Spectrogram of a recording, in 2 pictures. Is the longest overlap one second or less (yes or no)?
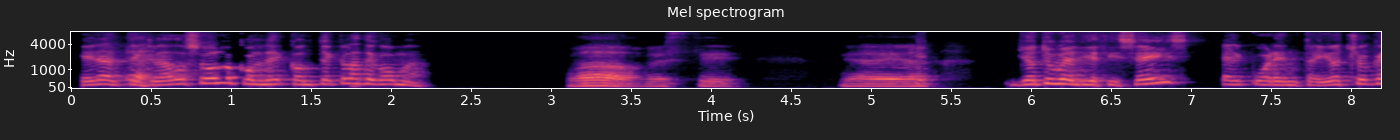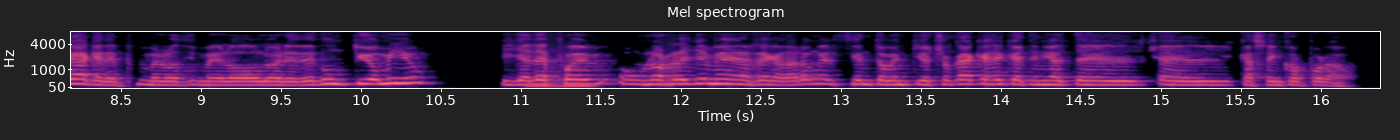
yes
